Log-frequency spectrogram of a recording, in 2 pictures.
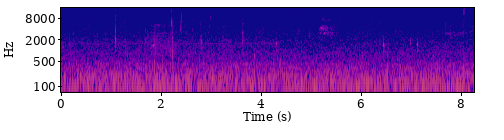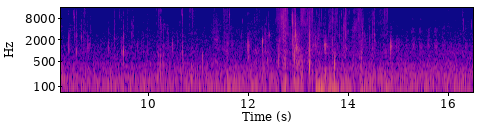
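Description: A Miniature Dachshund licks nonstop, making soft, rapid wet smacking and clicking sounds in a quiet room.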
